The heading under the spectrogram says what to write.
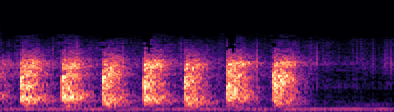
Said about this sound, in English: I'm going to knock on the door.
